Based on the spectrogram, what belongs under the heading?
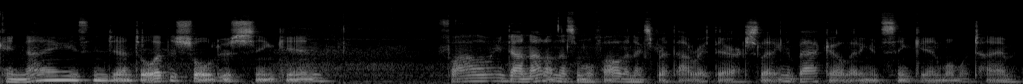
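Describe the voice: With audible room echo, a man talks at a moderate pace and medium pitch. His voice shows vocal fry and very wide pitch swings.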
